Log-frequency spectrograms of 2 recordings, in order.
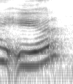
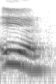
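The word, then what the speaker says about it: heir: उसको हम बोलते हैं हेयर। तो जैसे तो वैसे तो इसको हम मोस्टली लोग क्या बोलते हैं, हायर करते रहते हैं, जो कि गलत है। तो इसकी सही प्रोनाउंसिएशन है एयर।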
